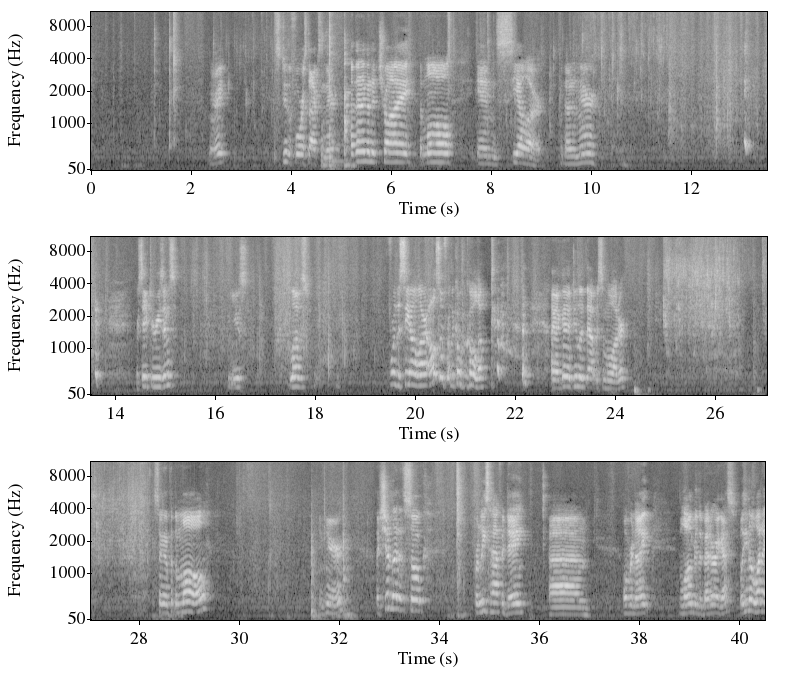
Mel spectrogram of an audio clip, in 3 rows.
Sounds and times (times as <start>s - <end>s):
Sink (filling or washing): 9.5s - 11.8s, 24.8s - 28.3s.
